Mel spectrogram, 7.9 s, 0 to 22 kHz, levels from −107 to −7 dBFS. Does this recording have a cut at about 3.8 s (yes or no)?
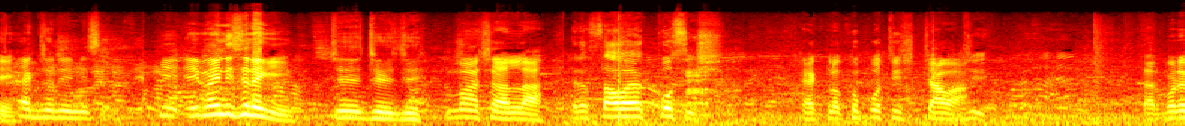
yes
